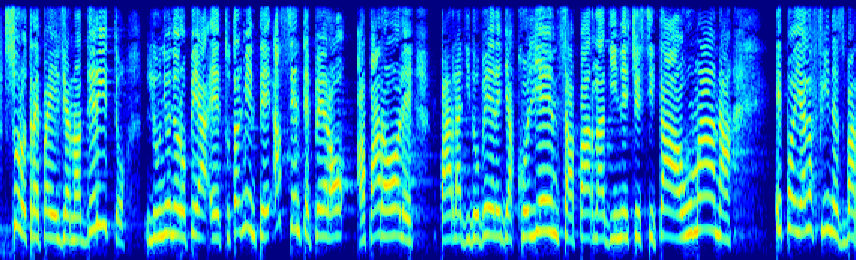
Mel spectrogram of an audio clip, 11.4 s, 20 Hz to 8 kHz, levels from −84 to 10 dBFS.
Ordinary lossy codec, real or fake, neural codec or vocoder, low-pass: none; real; none; 7.2 kHz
